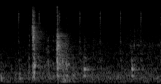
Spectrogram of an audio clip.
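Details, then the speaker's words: 25" K7500 arcade monitor chassis at switch-on after replacing R104, the HOT and the width transistor: faint, sharp ticks repeating a few times a second instead of startup. The horizontal output transistor shorted again immediately, and the cause needs further troubleshooting. "you can hear it ticking shorted immediately listen so unfortunately something's taken out the hot further troubleshooting is required"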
